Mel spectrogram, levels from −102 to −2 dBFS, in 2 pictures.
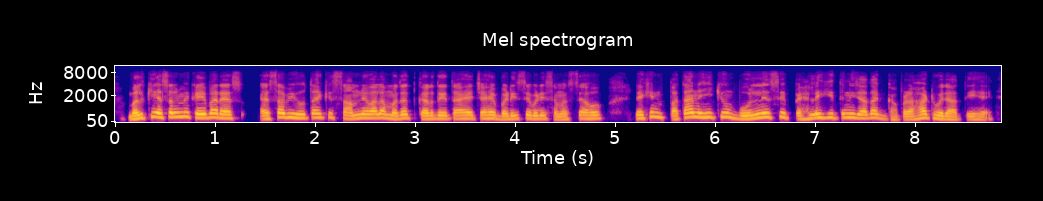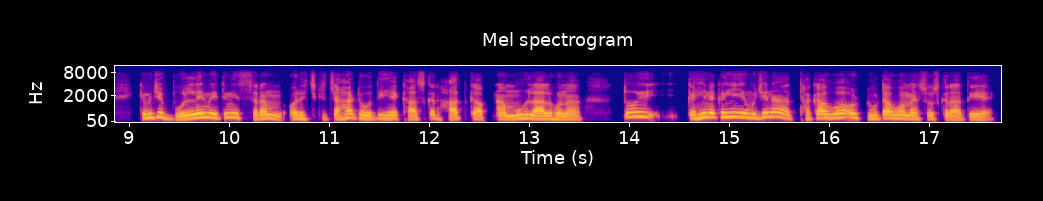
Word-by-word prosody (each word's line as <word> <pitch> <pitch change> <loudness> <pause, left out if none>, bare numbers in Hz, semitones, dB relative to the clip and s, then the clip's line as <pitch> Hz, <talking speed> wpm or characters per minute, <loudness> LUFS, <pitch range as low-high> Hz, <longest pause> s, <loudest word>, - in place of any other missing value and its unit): बल्कि 170 - +3
असल 225 +1 +5
में 240 0 0
कई 190 -1 +6
बार 210 0 +3
ऐस 175 -1 +2 0.2
ऐसा 150 +10 +2
भी 210 -1 +1
होता 185 +1 +1
है 200 - 0
कि 205 +1 -8
सामने 165 -1 -1
वाला 185 +1 +3
मदद 170 +2 0
कर 145 -1 +2
देता 150 0 -1
है 155 0 +2
चाहे 160 +2 0
बड़ी 140 +3 -1
से 165 - -3
बड़ी 150 0 -1
समस्या 135 +3 -4
हो। 160 +2 -1 0.3
लेकिन 220 +7 0
पता 140 +11 +1
नहीं 220 -1 +2
क्यों 225 -1 0
बोलने 165 +10 +4
से 220 +2 -3
पहले 150 +7 +1
ही 200 0 -2
इतनी 200 +2 -1
ज़्यादा 185 +1 +1
घबराहट 135 +5 -2
हो 150 -3 +2
जाती 125 -1 -3
है 125 -2 -6 0.4
कि 185 - +1
मुझे 195 +4 +2
बोलने 165 +11 +5
में 215 -2 +3
इतनी 210 +3 -1
शर्म 160 -2 -1
और 155 - +1
हिचकिचाहट 150 +5 -3
होती 150 +1 -1
है 155 0 0
ख़ासकर 140 +6 -4
हाथ - - +2
काँपना, 145 0 -1
मुँह 155 +6 +1
लाल 145 -2 +4
होना 135 -1 -1 0.4
तो 240 +2 0
इ 245 +1 -2 0.4
कहीं 170 +5 +2
न 220 - +6
कहीं 225 +2 +1
ये 220 - +3
मुझे 200 +2 +1
ना 230 -5 +1 0.2
थका 145 +5 0
हुआ 190 +2 +2
और 200 - +1
टूटा 155 +2 +1
हुआ 170 -1 +2
महसूस 145 -1 -3
कराती 120 0 -2
है। 120 - -3
165 Hz, 235 wpm, -23 LUFS, 145-200 Hz, 0.4 s, कई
